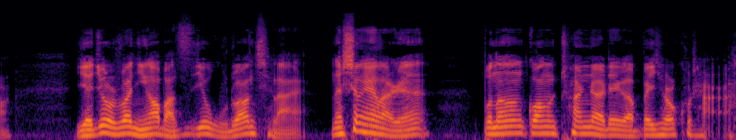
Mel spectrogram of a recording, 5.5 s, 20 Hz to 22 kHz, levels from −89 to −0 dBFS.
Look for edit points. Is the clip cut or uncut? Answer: uncut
